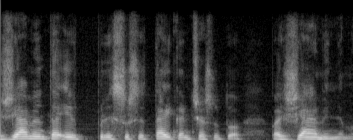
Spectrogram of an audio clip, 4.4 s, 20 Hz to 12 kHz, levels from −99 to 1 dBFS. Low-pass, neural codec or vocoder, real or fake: 10.8 kHz; none; real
